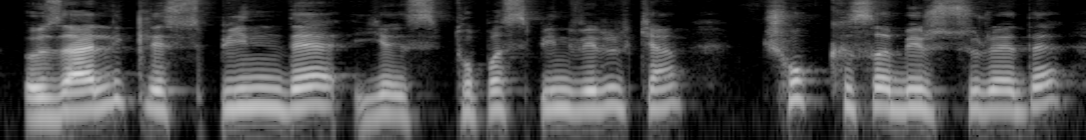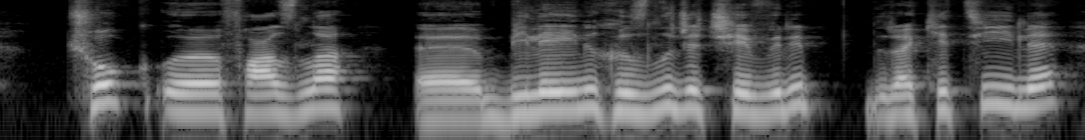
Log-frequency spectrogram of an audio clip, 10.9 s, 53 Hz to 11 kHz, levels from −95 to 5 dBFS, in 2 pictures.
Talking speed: 85 wpm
